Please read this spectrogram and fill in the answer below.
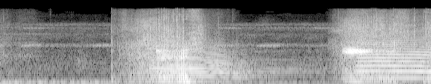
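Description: Two short, squeaky, buzzy cartoon whimpers, each falling in pitch, about a second apart; the second is louder.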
